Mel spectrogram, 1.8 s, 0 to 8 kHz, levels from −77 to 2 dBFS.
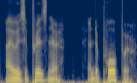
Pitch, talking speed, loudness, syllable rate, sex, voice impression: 100 Hz, 230 wpm, -18 LUFS, 7.3 syllables/s, male, very masculine, very adult-like, very thick, relaxed, slightly weak, slightly dark, slightly soft, muffled, fluent, raspy, cool, very intellectual, slightly refreshing, sincere, very calm, slightly mature, very friendly, very reassuring, very unique, elegant, wild, very sweet, slightly lively, very kind, very modest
